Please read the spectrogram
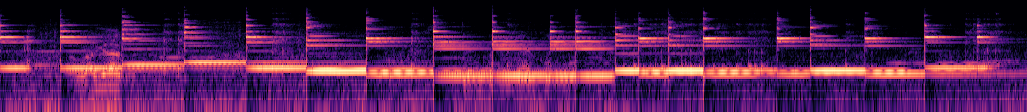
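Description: A melody played on a tuned, struck percussion instrument with ringing, bell-like notes, about two to three notes a second, falling to its lowest notes midway and rising again. A man's voice is heard briefly near the start.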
